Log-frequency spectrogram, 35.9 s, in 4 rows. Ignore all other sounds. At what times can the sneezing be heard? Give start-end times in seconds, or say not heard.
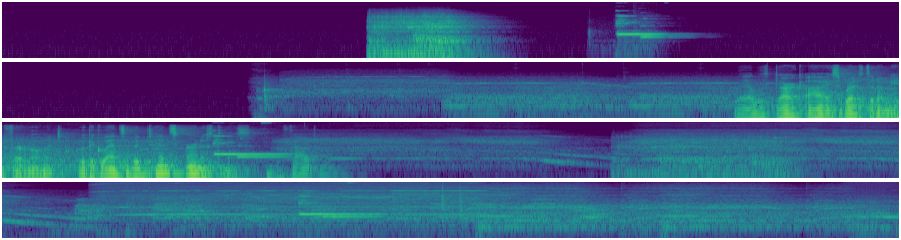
not heard.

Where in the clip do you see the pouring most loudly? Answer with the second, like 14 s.
4 s.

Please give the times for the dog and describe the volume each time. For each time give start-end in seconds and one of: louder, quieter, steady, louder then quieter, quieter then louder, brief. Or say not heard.
27.4-33.9 steady.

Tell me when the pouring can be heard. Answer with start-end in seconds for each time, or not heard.
3.6-4.5, 17.3-19.8, 24.0-25.9.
